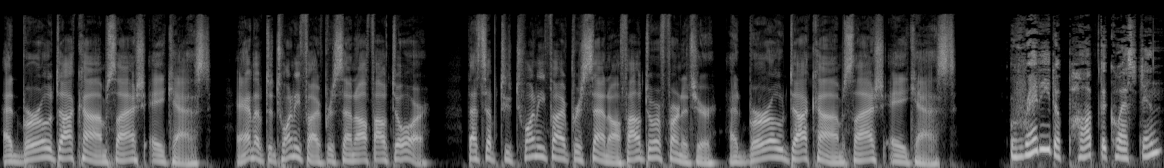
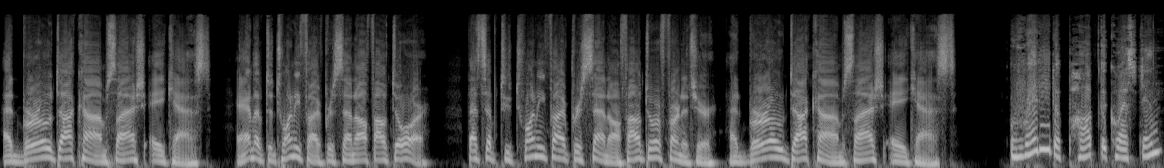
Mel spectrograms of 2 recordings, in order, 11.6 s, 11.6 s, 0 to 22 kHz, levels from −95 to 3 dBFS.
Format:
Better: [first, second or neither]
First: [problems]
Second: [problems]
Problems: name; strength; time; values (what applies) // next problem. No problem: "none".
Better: first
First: none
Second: distortion; slight; 9% of the sound clipped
